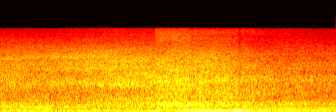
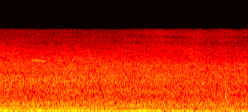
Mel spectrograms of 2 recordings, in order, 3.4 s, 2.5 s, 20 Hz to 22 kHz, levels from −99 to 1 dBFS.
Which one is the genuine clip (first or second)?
first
